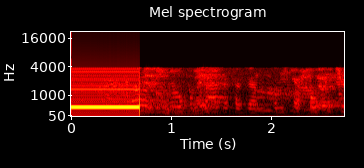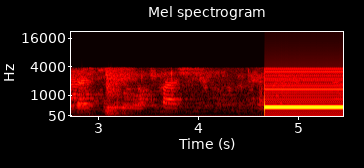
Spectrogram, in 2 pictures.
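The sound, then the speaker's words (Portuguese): Telephone busy signal, a loud steady tone that cuts off, gives way to people talking, then returns unchanged at the end. “Não, porque quando aparece essa, tipo assim, essa linha ocupada logo no começo, já quer dizer que a pessoa colocou no spam.”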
